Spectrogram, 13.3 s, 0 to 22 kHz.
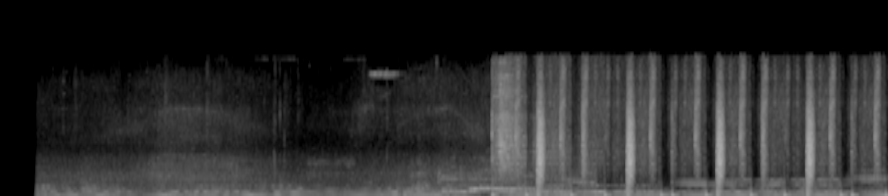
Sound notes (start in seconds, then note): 0.7 soft ambient music; 7.1 rhythmic ambient music; 7.1 sirens blaring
